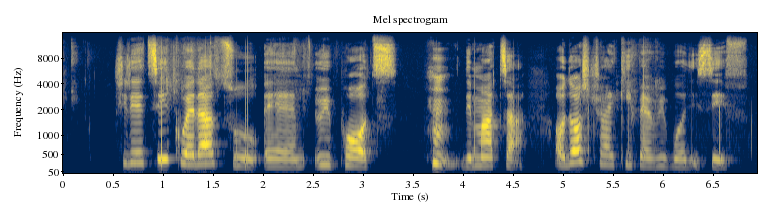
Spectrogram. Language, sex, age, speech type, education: Nigerian Pidgin, female, 15-29, spontaneous, secondary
